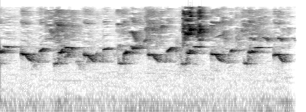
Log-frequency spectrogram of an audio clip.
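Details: Straw-headed bulbul (cucak rowo) singing ropel against a samyong: repeated bubbly two-note whistles, dipping then lifting, over a hissy, noisy background with low hum, ending abruptly.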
